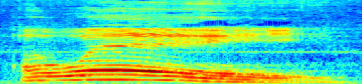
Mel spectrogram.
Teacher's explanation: let the tone of the voice go down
